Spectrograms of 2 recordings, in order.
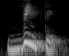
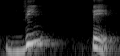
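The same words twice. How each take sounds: First: "Vinte" joined up, with a firm held v; whole word, emphatic. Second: "Vinte" split into vin, pause, te; syllable by syllable. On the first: Teacher naming the next picture, "Vinte" whole and emphatic. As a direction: say "Vinte" in one piece, louder. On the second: Teacher separating first and second sound, "Vinte" broken in two. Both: Shown as a demonstration. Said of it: "A segunda sílaba".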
